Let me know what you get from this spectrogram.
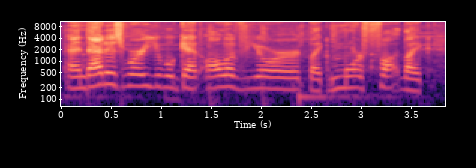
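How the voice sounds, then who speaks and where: Slow, hoarse woman streamer. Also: medium pitch, fairly even intonation, soft background music. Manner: rambling, filler-heavy, apologetic. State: hoarse from hours of talking. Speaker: game tutorial streamer. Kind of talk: casual live-stream commentary.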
